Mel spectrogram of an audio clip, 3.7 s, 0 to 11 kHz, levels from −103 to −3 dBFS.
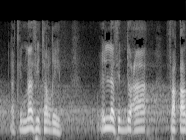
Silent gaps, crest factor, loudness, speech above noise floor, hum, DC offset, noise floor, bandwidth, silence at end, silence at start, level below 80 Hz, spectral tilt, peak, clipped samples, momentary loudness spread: none; 20 dB; -23 LUFS; 21 dB; none; under 0.1%; -42 dBFS; 7.2 kHz; 0 s; 0 s; -52 dBFS; -7 dB/octave; -4 dBFS; under 0.1%; 21 LU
